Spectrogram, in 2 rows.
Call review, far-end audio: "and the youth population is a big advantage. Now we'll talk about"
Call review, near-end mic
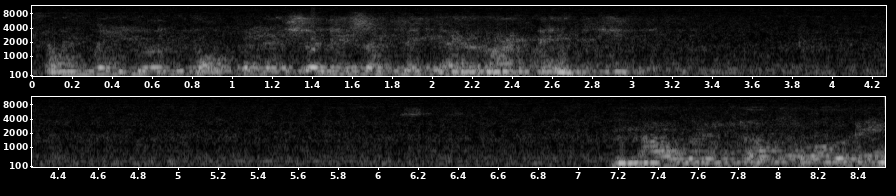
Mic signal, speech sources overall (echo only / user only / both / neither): echo only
